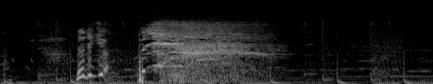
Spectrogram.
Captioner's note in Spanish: grito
